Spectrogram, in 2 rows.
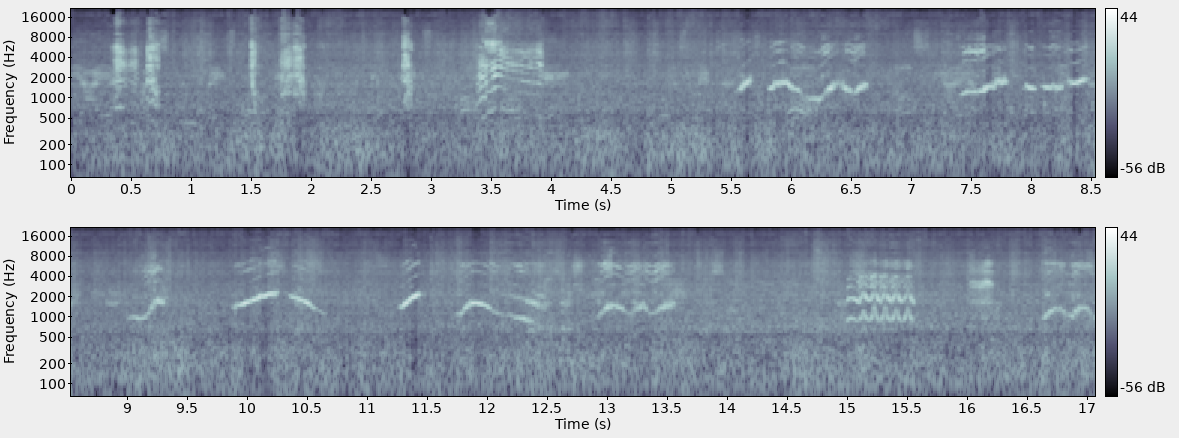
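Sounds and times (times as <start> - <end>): wind and road noise in car: 0.0 - 17.0
parrot whistled calls: 1.5 - 2.0, 2.8 - 4.0, 5.6 - 6.6, 7.4 - 10.6, 11.3 - 13.6, 15.0 - 17.0.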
